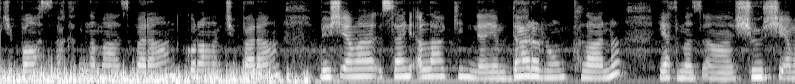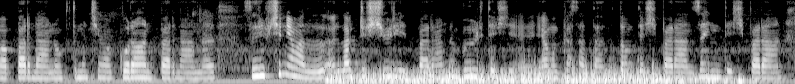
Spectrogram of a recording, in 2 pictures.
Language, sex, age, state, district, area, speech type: Kashmiri, female, 18-30, Jammu and Kashmir, Kupwara, rural, spontaneous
